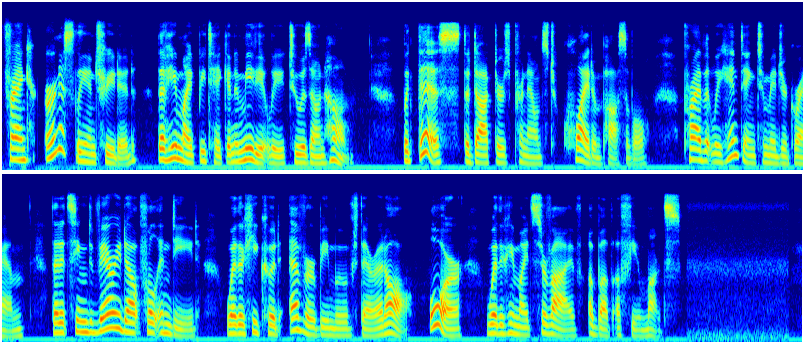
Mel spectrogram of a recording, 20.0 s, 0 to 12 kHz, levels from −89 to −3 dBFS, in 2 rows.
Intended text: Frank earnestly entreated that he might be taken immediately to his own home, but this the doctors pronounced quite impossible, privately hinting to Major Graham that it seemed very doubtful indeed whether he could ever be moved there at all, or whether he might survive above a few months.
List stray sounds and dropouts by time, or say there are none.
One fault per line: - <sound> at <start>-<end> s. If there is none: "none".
none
